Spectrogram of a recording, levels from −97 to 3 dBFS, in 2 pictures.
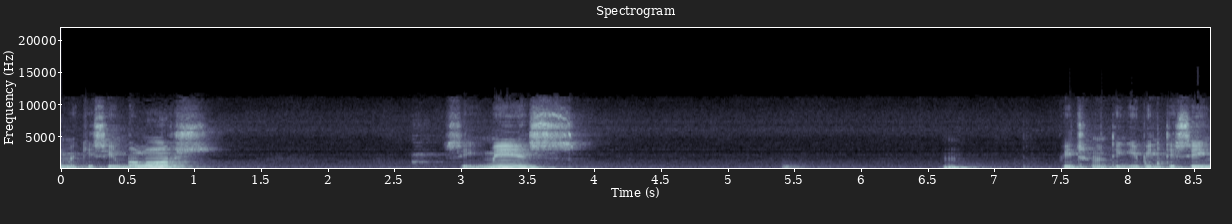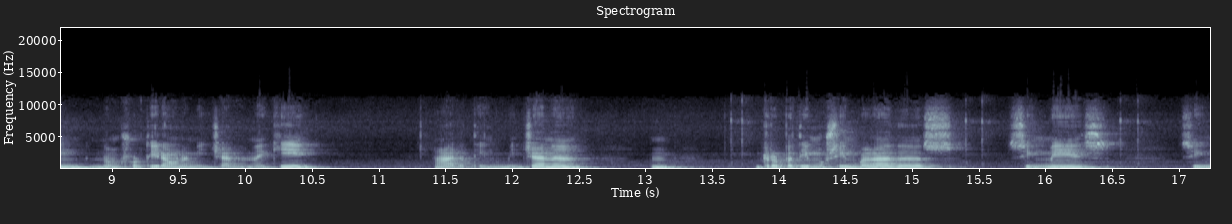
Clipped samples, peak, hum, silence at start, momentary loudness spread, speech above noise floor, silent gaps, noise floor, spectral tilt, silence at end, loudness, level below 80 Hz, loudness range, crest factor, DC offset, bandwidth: under 0.1%; -8 dBFS; none; 0 s; 16 LU; 35 dB; none; -61 dBFS; -4.5 dB/octave; 0 s; -27 LUFS; -56 dBFS; 10 LU; 22 dB; under 0.1%; 11.5 kHz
